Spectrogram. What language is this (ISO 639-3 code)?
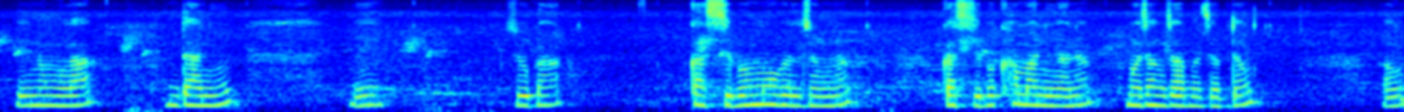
brx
